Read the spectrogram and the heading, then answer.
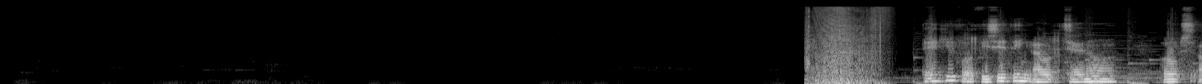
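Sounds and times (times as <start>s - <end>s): faint birds chirping: 0.5s - 8.0s.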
